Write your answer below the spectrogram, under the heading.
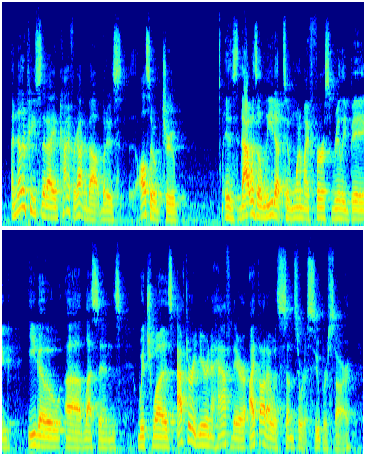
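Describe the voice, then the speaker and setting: Here is a man with an ordinary speaking voice. His pitch is medium, with ordinary pitch variation. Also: moderate pace. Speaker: digital media editor. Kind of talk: casual chat.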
